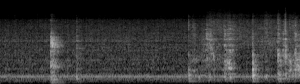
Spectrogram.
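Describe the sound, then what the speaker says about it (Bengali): A spoon scrapes and stirs food in a pan, with a few distinct scraping strokes over a soft background sizzle and a steady low hum. "এখন জাস্ট নাড়াচাড়া"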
